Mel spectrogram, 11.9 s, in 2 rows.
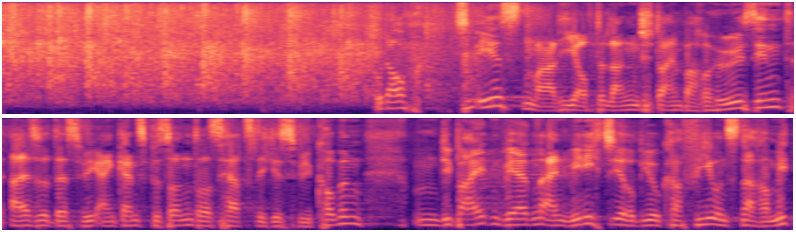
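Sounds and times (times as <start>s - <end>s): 
audience applause welcoming two guests at a gathering: 0.0s - 4.0s
speech: 2.8s - 11.8s.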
